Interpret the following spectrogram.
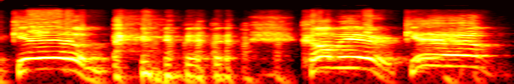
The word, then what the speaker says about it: KIIM: So people don't say Kim, they say Kim, come here, Kim. So they say my name with like two eyes because it's just the way it's kind of pronounced for me.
